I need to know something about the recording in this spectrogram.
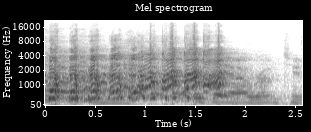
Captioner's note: laughing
